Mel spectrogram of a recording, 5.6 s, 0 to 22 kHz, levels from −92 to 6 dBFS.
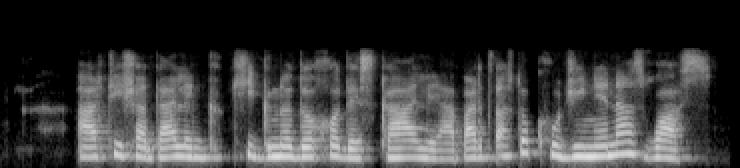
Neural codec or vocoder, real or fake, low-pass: codec, 16 kHz, 2 kbps, FunCodec, trained on Chinese and English, 25 frames a second; fake; 7.2 kHz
